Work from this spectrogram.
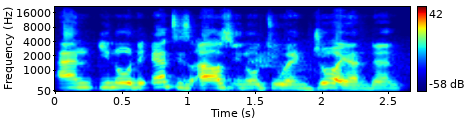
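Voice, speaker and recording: A man from Nigeria giving a reflective personal testimony, often pausing to search for words. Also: high voice, steady tone. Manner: reflective, many fillers and restarts. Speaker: interviewee.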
